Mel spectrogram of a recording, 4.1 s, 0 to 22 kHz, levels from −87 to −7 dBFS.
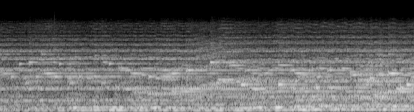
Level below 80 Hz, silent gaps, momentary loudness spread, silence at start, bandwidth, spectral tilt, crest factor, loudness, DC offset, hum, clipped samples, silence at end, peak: -38 dBFS; none; 4 LU; 0 s; 11 kHz; -6 dB/octave; 16 dB; -23 LUFS; under 0.1%; none; under 0.1%; 0 s; -8 dBFS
